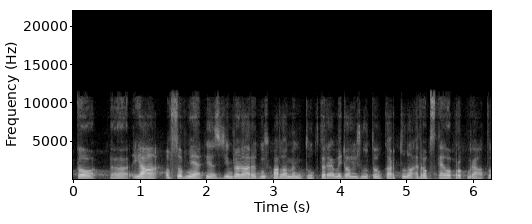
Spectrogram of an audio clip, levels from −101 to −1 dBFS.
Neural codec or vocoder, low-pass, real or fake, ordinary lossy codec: codec, 24 kHz, 1 kbps, SNAC; 10.8 kHz; fake; Opus, 24 kbps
